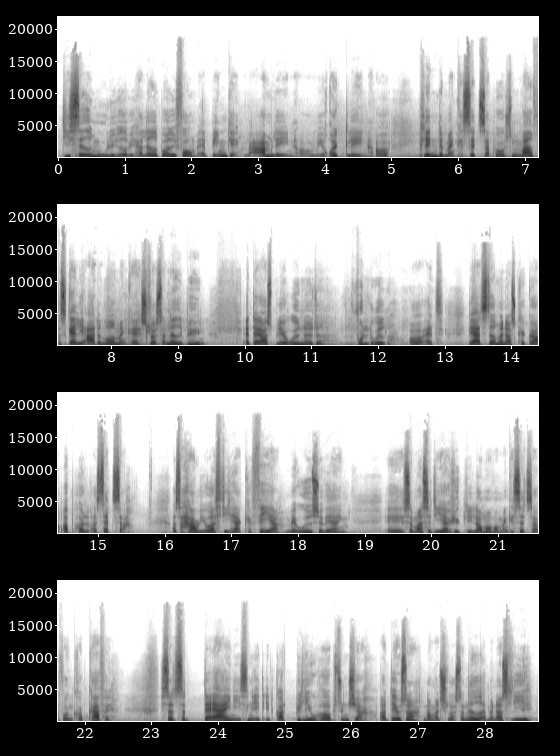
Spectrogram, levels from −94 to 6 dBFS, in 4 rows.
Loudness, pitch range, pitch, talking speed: -25 LUFS, 180-230 Hz, 205 Hz, 230 wpm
